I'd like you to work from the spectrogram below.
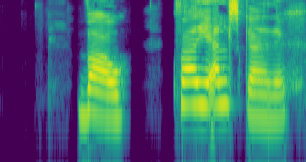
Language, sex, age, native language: Icelandic, female, 10, Icelandic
